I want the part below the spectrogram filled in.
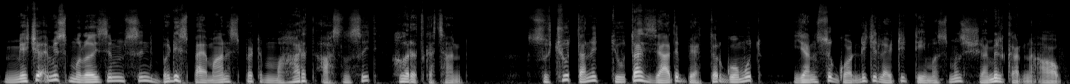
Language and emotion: Kashmiri, surprised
